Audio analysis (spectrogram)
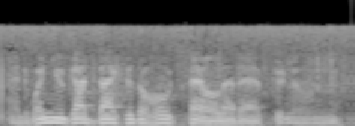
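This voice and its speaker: An ominous male narrator speaks as accusing fate in a 1940s radio mystery. His voice is very low and dark, solemn in delivery, on a muffled old recording. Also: very animated, normal speed, a little hiss or hum.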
